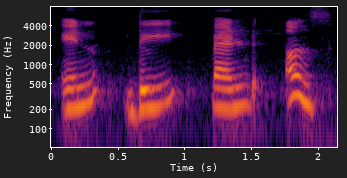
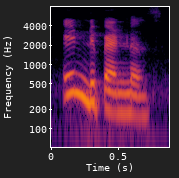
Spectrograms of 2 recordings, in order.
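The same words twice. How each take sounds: First: independence very slowly as in, di, pend, ence; syllable by syllable. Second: Said in the usual way. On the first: Shown as a demonstration. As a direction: count out independence with a gap after each syllable. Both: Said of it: "इसमें कितने syllable हैं".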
